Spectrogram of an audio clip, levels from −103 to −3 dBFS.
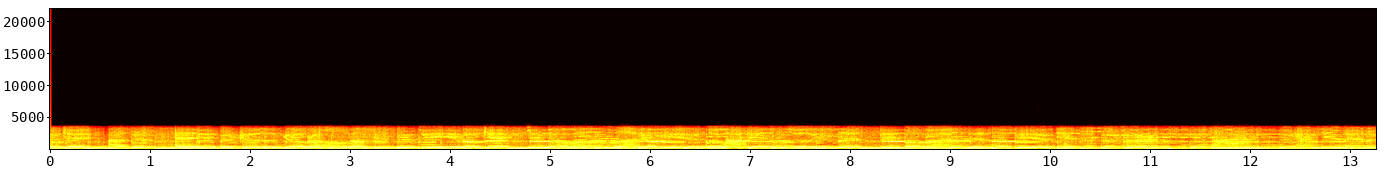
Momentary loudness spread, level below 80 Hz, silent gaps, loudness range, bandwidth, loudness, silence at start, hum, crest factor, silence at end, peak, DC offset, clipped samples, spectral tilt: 3 LU; -36 dBFS; none; 1 LU; 3.8 kHz; -15 LUFS; 0 s; none; 12 dB; 0 s; -2 dBFS; under 0.1%; under 0.1%; -4.5 dB/octave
